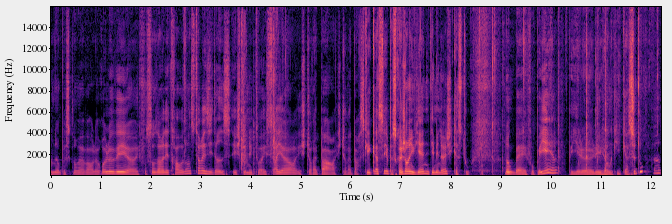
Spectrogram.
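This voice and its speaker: A woman talks very fast in a very deep, low voice with very wide pitch swings. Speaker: budgeting vlogger. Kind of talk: casual budget vlog monologue. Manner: hesitant, with repeated fillers.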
